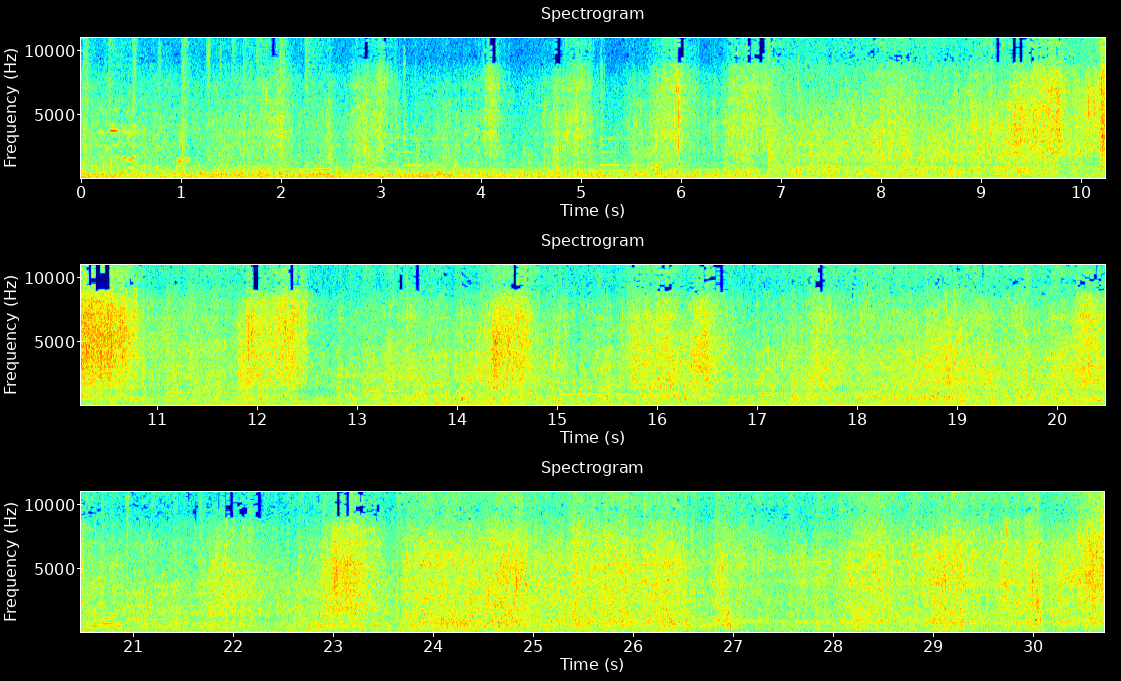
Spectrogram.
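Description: A motorboat under way: its engine hums steadily while water rushes and splashes along the hull and wind buffets the microphone. The engine hum eases a little about seven seconds in.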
